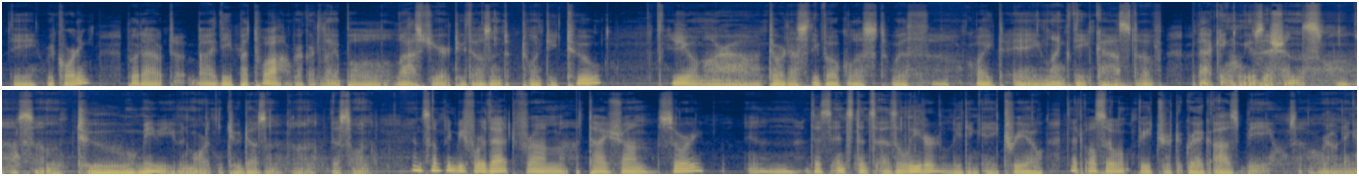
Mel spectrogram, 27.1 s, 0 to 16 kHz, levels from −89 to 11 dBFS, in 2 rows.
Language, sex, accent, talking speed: English, male, American, 135 wpm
